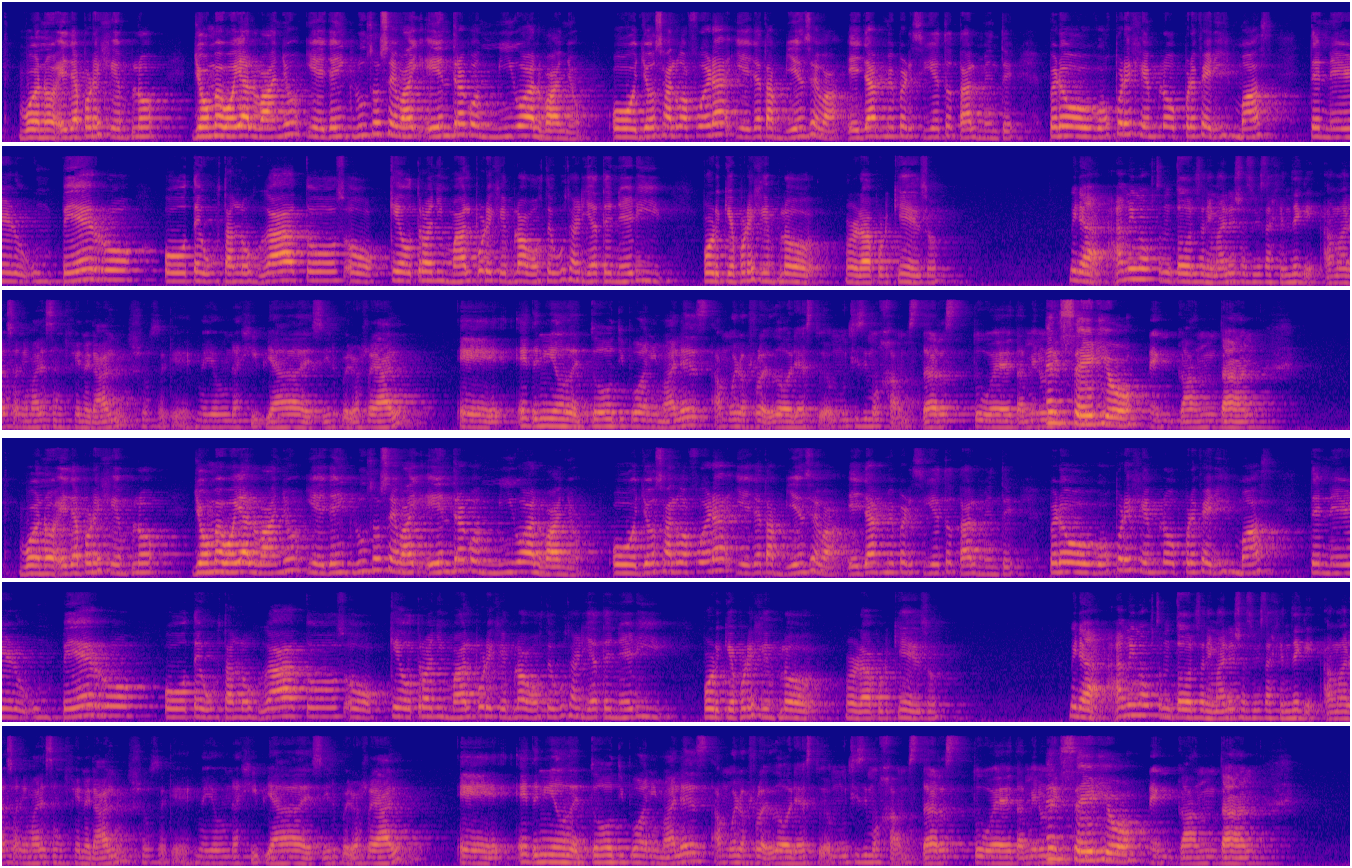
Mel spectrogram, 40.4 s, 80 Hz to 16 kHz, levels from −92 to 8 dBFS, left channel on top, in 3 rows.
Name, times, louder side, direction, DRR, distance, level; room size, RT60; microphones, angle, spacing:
voice 1, 0.2-1.5 1.9-5.8 6.1-10.1 10.5-12.6 13.1-14.8 15.1-20.1 20.5-21.6 21.9-22.9 37.4-38.3, left 3 dB, 25° left, 6 dB, 0.9 m, -28 dB
voice 2, 24.2-31.0 31.5-37.6 38.4-39.9, equal, 5° right, 3 dB, 1.0 m, -33 dB
18.0 x 8.9 x 2.8 m, 0.94 s
head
